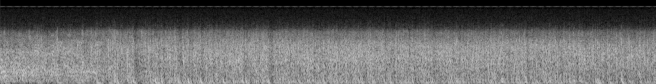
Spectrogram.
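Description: A studio audience applauds steadily, a dense, loud crackle of many hands clapping at once that holds an even level for several seconds with no voices over it.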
